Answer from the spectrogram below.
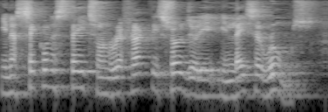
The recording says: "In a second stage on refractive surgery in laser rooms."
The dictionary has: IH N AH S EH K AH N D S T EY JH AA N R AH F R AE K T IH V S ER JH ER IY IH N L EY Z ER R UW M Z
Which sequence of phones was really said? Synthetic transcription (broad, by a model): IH N AH S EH K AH N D S T EY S AA N R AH F R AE K T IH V S ER JH ER IY IH N L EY S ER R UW M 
